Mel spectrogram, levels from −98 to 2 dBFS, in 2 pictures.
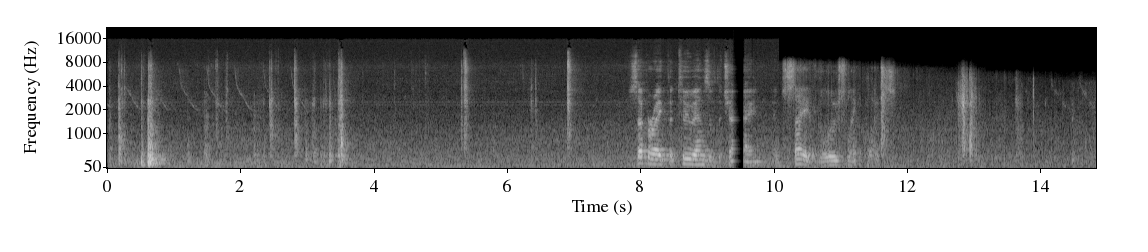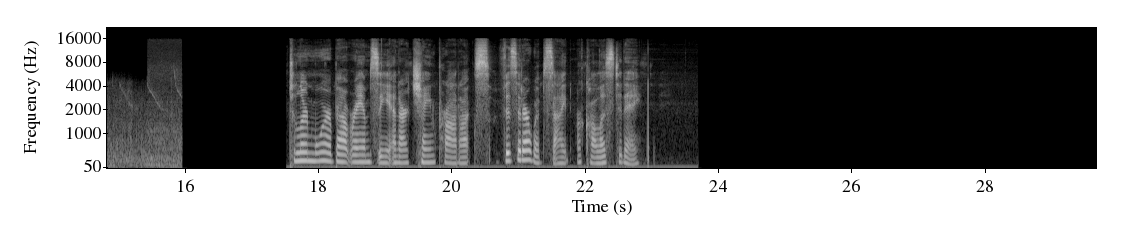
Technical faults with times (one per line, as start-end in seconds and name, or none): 9.37-9.56 call audio freeze
9.66-9.69 skip ahead
9.69-9.75 short concealed packet loss
10.09-15.49 call bitrate drop
10.09-11.26 jitter buffer slow-down
13.17-14.19 jitter buffer speed-up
